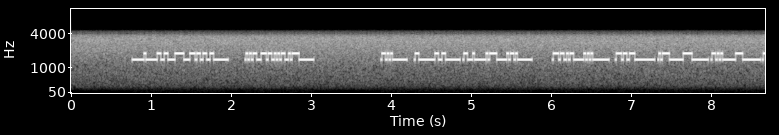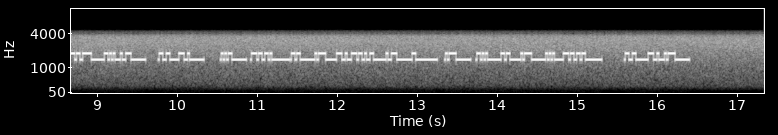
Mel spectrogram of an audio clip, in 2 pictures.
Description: TTY/TDD text telephone tones (45.45 baud Baudot), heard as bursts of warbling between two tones, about 400 Hz shift, 1600 Hz centre, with phone line noise. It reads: IT IS SERVICED BY METRO TRAINS GLEN WAVERLEY LINE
